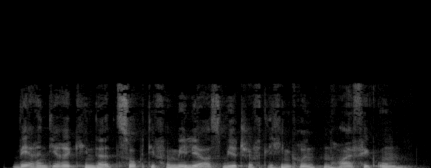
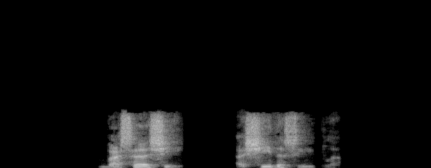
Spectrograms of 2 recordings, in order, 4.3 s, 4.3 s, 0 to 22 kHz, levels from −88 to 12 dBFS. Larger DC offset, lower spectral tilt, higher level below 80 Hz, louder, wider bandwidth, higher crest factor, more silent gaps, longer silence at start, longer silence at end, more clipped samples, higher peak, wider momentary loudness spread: neither; first, -6.5 dB/octave vs -2 dB/octave; about the same, -64 dBFS vs -62 dBFS; second, -34 LUFS vs -15 LUFS; first, 11.5 kHz vs 7.8 kHz; second, 14 dB vs 22 dB; second, none vs 1.85-2.35 s; second, 0.15 s vs 1 s; second, 0.2 s vs 1.2 s; neither; second, -20 dBFS vs 0 dBFS; second, 5 LU vs 9 LU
